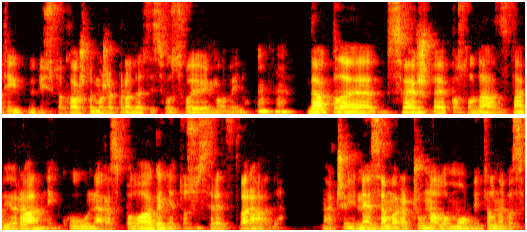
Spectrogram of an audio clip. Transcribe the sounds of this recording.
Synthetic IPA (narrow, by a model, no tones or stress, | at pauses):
t̪iist̪o̞kao̞ʃt̪o̞mo̞ʒepɾo̞d̪at̪isʋusʋo̞̰juimo̞̰ʋḭnud̪akle̞sʋe̞ʃt̪o̞je̞po̞slˠo̞d̪aːʋat̪st̪aʋio̞ɾaːd̪nikʰunaɾaspo̞lˠaːɡaɲet̪o̞ːsusɾet̪st̪ʋaɾa̰ːd̪a | naːt͡ʃine̞samo̞ɾat͡ʃunalˠo̞mo̞bit̪elne̞ɡos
